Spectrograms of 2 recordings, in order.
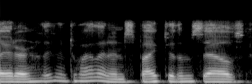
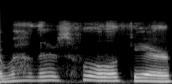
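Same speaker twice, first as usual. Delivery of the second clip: ordinary talk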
